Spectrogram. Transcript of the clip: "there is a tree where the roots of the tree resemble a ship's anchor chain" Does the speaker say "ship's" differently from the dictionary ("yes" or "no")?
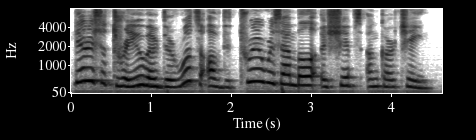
no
